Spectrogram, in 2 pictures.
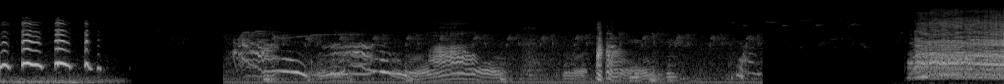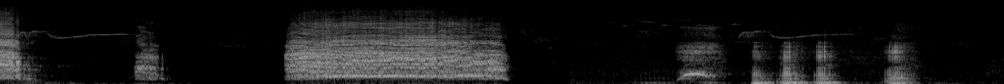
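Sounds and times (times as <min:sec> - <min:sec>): large animal calls: 0:02.2 - 0:07.6, 0:09.1 - 0:10.5, 0:12.9 - 0:15.2, 0:16.8 - 0:19.3
deep grunts: 0:16.8 - 0:19.3.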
